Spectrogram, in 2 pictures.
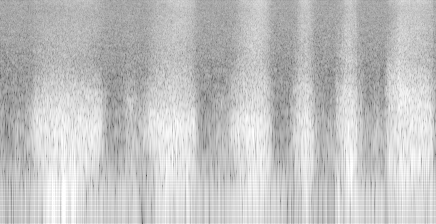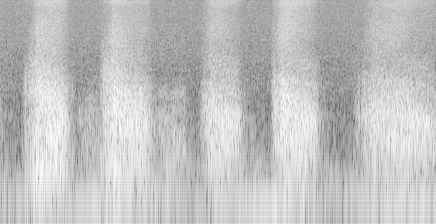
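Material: Nothing is struck.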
